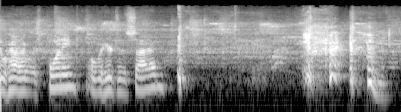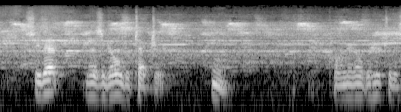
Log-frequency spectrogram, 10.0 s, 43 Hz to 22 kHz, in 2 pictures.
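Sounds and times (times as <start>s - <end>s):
person coughing: 3.8s - 4.8s.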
